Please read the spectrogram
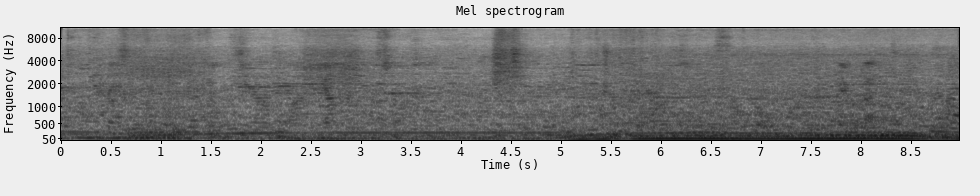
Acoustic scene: bus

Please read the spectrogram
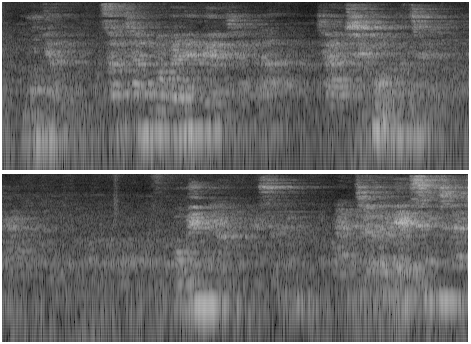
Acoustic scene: subway station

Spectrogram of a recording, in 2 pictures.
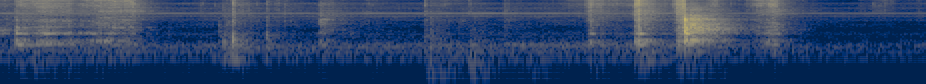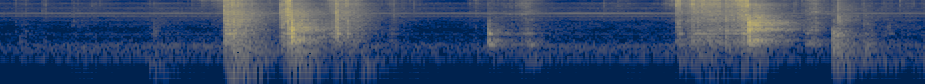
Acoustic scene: kitchen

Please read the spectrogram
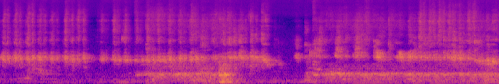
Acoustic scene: restroom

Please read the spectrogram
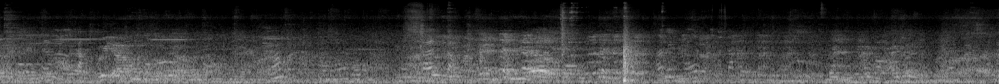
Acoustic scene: restaurant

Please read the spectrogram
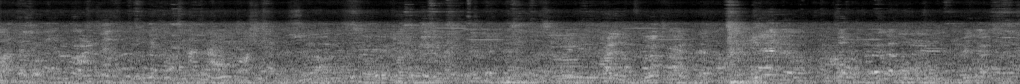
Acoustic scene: crowded indoor space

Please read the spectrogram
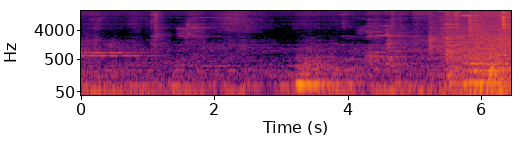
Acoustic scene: elevator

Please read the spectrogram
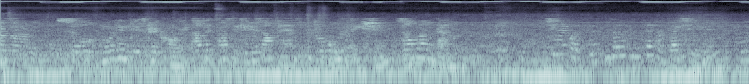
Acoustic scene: bus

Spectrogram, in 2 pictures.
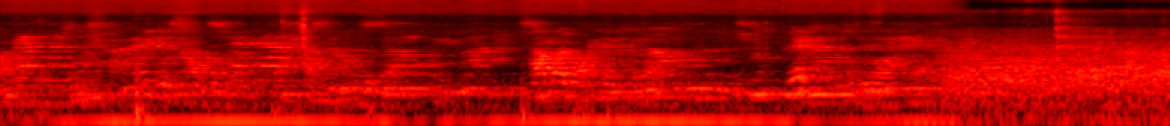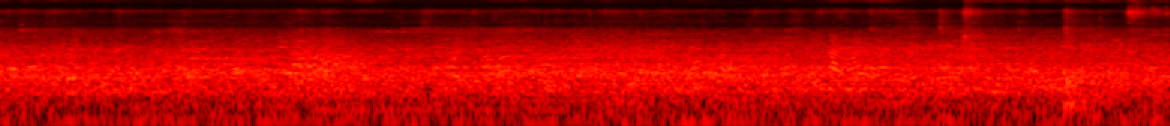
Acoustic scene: crowded indoor space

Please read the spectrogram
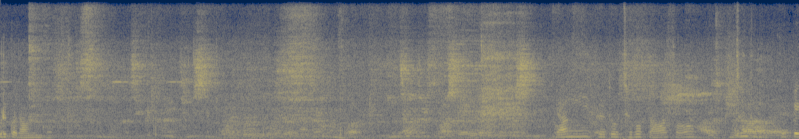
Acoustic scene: crowded indoor space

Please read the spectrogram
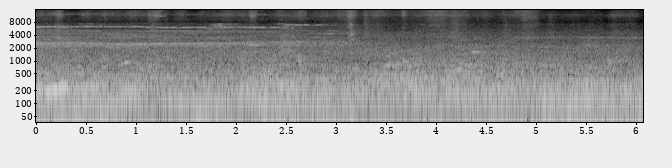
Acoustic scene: subway station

